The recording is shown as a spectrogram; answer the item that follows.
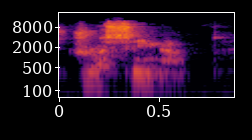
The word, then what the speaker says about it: Dracaena: things around and um the genus name or the Latin name of a draco tree is dracina um so it's phonetically phonetically pronounced on the back of the label um to help people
